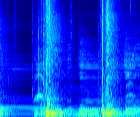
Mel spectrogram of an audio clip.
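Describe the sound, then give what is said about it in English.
Two dull, heavy thumps about a second apart, of many hands slapping hardcover Bibles in unison, over a low steady hum. “Let's try that again. Thud. Thud. Thud.”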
